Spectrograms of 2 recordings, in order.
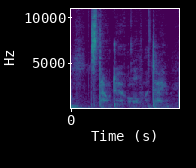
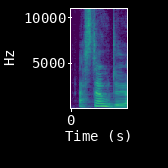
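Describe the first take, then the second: First: Quick whispered admission; hushed confession. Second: Said in the usual way. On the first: Real, not acted. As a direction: whisper it fast, under your breath. Same admission repeated under breath.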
